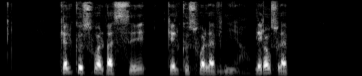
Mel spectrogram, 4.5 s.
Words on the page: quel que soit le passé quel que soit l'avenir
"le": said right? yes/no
no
